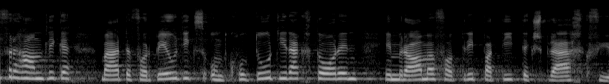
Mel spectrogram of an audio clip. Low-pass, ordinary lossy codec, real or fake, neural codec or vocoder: 14.4 kHz; none; real; none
